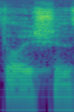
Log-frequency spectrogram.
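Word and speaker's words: Stojšin: My last name, incidentally, is pronounced Stoichin, since we're already talking about pronunciation of names. Basically, J in Slavic languages is pronounced as a Y, and the second S in my name is actually an SH. It has a little hatchet in original Serbian.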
